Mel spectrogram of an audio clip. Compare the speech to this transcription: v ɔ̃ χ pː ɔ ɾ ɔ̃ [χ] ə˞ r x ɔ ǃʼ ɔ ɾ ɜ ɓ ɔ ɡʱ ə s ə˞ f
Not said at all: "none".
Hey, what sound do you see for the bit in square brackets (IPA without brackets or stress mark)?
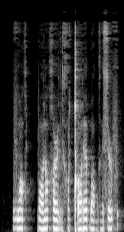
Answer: χ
